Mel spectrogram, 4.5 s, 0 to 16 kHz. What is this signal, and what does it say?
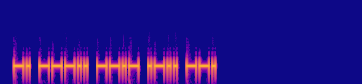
Morse code, heard as a keyed tone, about 29 wpm, 700 Hz. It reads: N8QLG
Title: USA Call Signs - 5 Characters - Repeated 2x - 30wpm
